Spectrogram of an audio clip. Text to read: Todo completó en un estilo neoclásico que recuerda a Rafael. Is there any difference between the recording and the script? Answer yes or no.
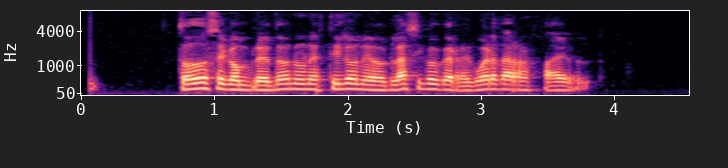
yes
